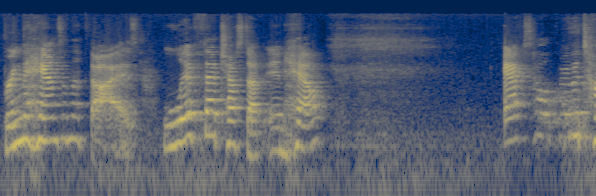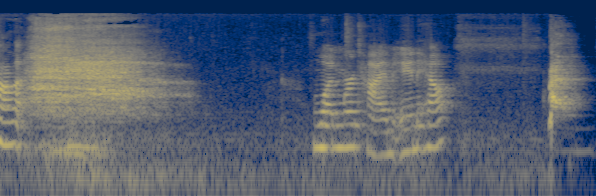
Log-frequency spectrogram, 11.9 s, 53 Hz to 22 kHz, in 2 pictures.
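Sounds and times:
speech: 0.0 - 3.4, 5.0 - 7.2, 9.1 - 10.6
female pet dachshund barking: 11.4 - 11.9.

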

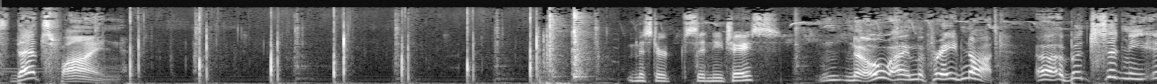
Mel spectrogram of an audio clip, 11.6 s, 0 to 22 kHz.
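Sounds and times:
speech: 0.0 - 1.3, 6.3 - 11.5
footsteps on hard floor: 1.3 - 5.6
door rattling as pulled open: 4.9 - 6.2.

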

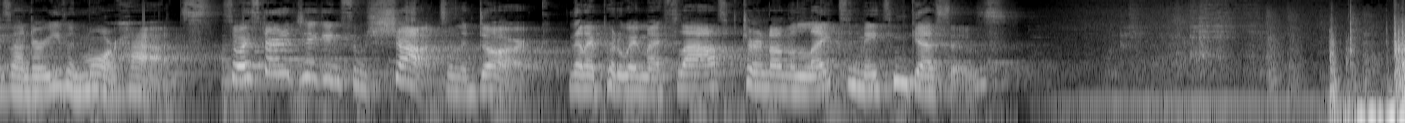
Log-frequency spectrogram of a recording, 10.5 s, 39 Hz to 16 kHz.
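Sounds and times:
speech: 0.0 - 7.6
dishes being handled in a cruise ship kitchen: 8.4 - 10.3.

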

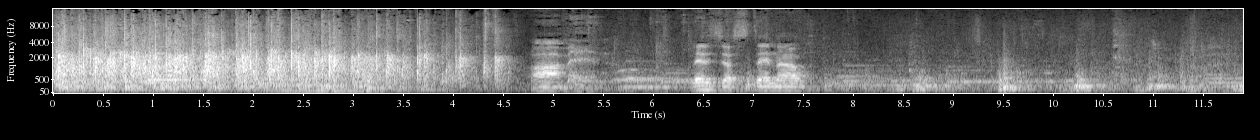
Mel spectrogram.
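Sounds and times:
church service crowd applauding: 0.0 - 4.7
speech: 6.4 - 7.7.

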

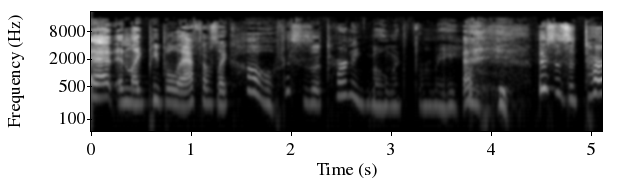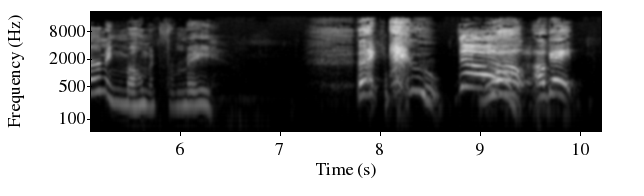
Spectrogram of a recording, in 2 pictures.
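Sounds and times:
speech: 0.2 - 6.4, 7.7 - 10.0
sneeze into microphone: 7.8 - 8.6.

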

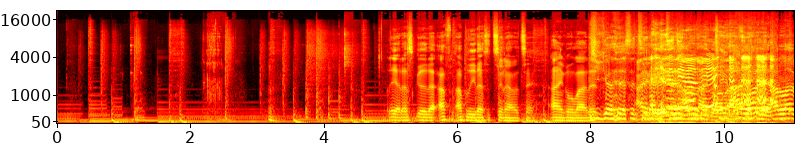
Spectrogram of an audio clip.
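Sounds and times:
person slurping hot lemon tea: 1.1 - 1.3, 2.2 - 3.4, 4.3 - 8.3
laughter: 4.9 - 11.0
speech: 5.0 - 11.0.

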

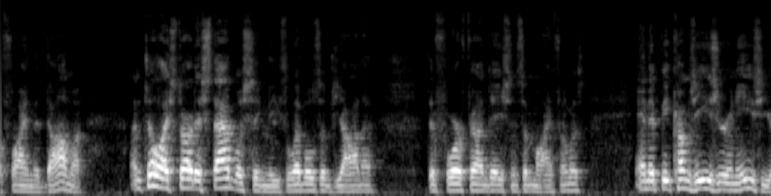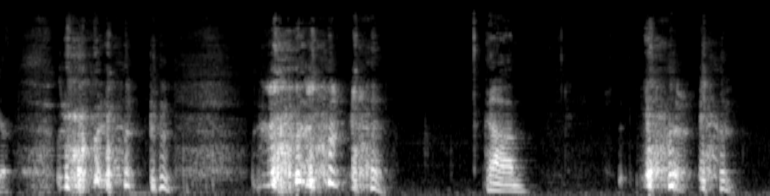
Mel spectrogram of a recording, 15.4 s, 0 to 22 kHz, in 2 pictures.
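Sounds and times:
speech: 0.0 - 11.6, 12.6 - 13.0, 14.2 - 15.1
person coughing from blood pressure medicine: 8.1 - 11.7, 13.9 - 15.2.

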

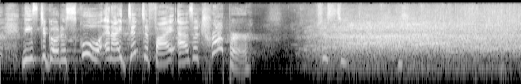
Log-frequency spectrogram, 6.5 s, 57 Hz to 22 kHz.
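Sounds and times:
speech: 0.2 - 3.2, 4.0 - 5.1
live comedy audience laughter: 3.9 - 5.6
live comedy audience applause: 4.0 - 6.5.

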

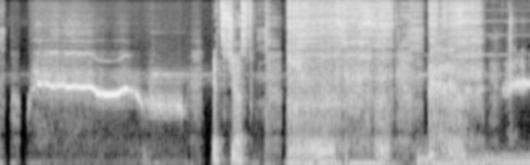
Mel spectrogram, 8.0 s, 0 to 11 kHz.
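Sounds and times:
person imitating bad whistling: 0.0 - 2.8, 4.3 - 7.9
speech: 3.2 - 4.1
voice imitating spitting: 4.3 - 7.3.

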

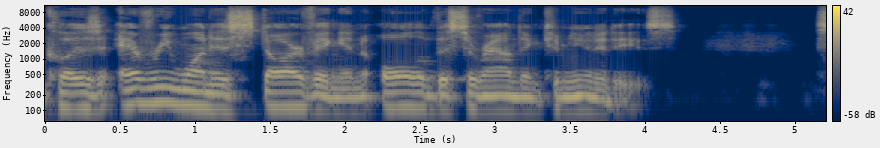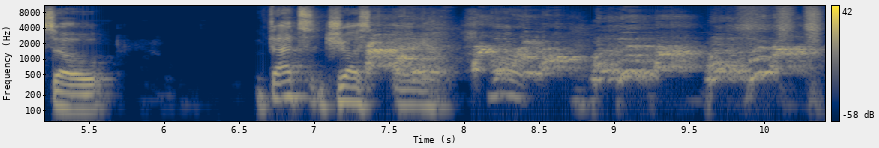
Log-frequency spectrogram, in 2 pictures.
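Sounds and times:
speech: 0.0 - 4.3, 5.2 - 5.7, 6.6 - 9.1
several dogs barking excitedly: 7.3 - 10.4
high dog yips: 7.4 - 10.4.

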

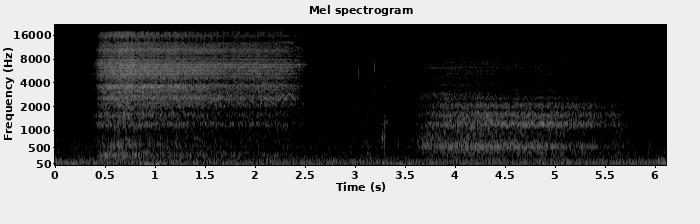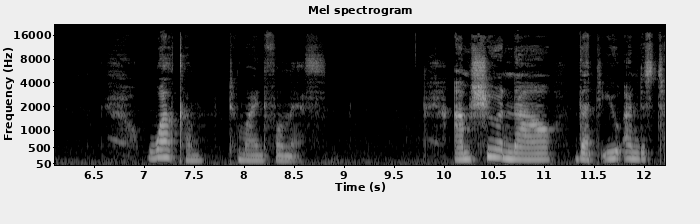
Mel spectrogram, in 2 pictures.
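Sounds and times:
slow breathing in and out: 0.4 - 2.6, 3.6 - 5.8
speech: 7.0 - 8.9, 10.1 - 12.2.

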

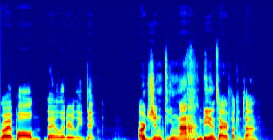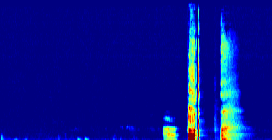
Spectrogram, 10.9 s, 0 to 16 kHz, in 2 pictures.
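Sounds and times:
speech: 0.0 - 2.0, 2.8 - 5.2, 8.8 - 10.1
throaty burps after drinking Coca-Cola: 8.7 - 10.2.

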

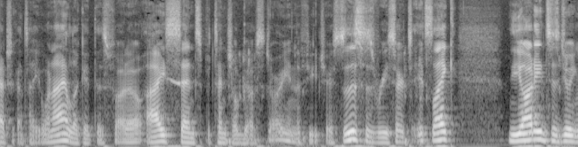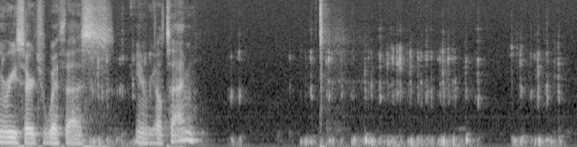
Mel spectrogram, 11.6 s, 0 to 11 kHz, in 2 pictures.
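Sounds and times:
speech: 0.0 - 7.9
typing on a computer keyboard: 9.0 - 11.5.

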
